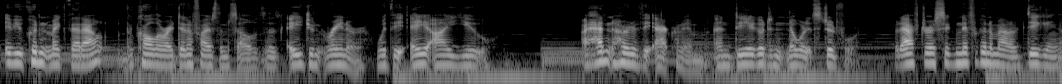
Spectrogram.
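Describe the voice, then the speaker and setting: An actor playing a male podcast host who investigates cold cases, speaking in a calm, measured, explanatory way. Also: a little high.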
